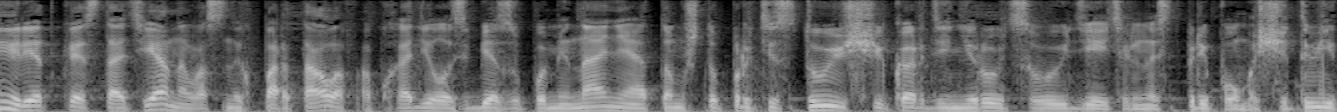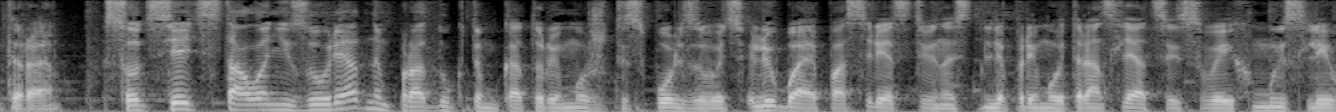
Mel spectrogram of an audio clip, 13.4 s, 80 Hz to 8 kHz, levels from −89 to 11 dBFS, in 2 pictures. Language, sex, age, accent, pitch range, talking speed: Russian, male, 20-39, native, 95-115 Hz, 140 wpm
